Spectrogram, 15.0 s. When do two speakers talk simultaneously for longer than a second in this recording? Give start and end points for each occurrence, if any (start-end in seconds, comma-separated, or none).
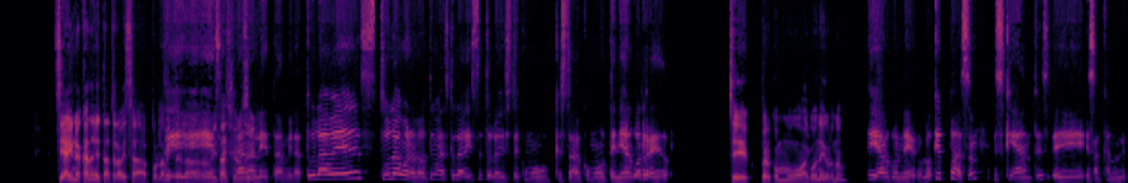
2.2-3.5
